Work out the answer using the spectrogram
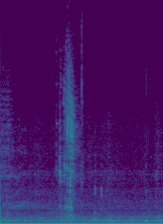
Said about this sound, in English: That was a good slurp. That's a quality slurp. You gotta slurp.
